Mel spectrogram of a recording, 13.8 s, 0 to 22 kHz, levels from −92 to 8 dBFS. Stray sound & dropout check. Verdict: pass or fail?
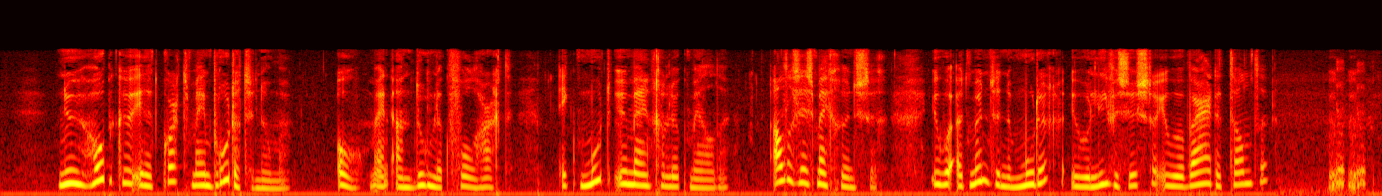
fail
